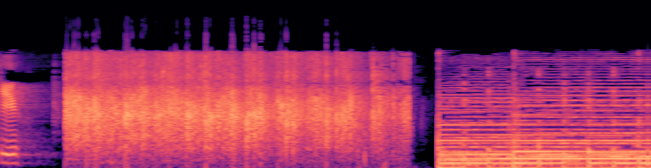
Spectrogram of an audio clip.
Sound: applause

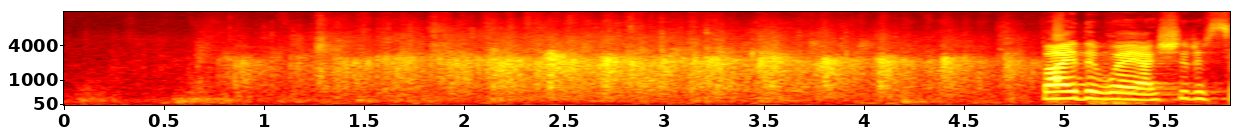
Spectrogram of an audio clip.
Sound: audience applauding

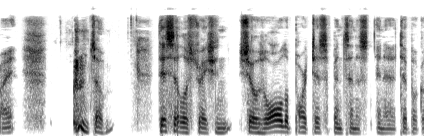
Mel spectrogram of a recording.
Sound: cough

